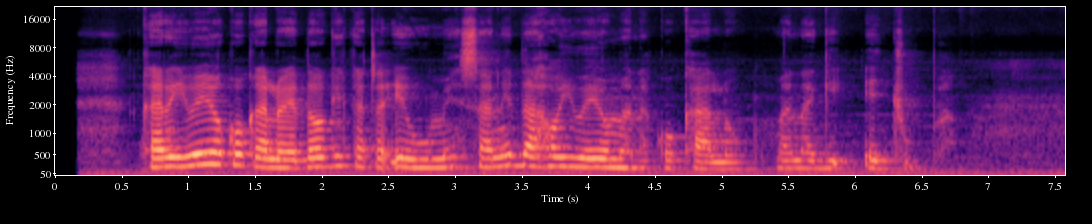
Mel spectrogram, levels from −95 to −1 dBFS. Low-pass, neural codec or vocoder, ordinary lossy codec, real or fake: none; none; none; real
